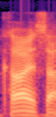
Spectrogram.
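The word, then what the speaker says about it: Keizer: how do you say his surname Kaiser ah Kaiser 9th of August 1910 and then he had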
